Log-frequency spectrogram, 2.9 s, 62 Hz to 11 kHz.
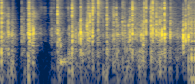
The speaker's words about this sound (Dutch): En jouw balanskleur zit in envelop nummer 2. Dus die mag je nu openmaken.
